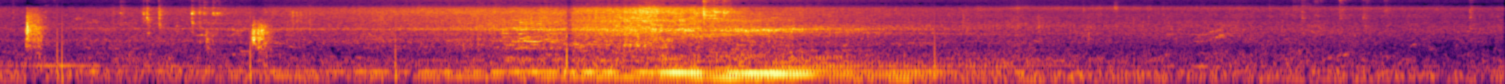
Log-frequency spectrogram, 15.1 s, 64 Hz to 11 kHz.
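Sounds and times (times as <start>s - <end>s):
vehicle passing by: 2.9s - 12.2s.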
